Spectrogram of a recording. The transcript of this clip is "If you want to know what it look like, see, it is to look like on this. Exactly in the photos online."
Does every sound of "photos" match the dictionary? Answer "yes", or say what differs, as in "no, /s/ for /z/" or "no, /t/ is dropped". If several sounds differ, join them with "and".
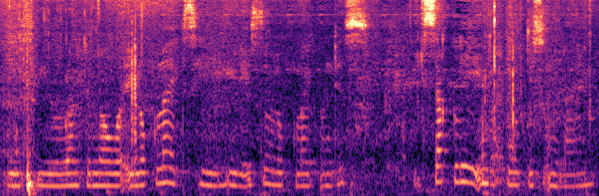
no, /p/ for /f/ and /s/ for /z/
